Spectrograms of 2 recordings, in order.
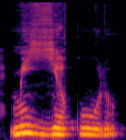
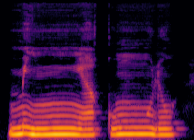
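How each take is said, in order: First: It is said without nasalization. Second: It is said with nasalization. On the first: "я сейчас не поднимаю язычок, да, безгунный читаю" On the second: "а теперь с назализацией"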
